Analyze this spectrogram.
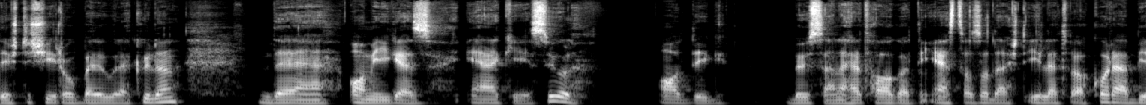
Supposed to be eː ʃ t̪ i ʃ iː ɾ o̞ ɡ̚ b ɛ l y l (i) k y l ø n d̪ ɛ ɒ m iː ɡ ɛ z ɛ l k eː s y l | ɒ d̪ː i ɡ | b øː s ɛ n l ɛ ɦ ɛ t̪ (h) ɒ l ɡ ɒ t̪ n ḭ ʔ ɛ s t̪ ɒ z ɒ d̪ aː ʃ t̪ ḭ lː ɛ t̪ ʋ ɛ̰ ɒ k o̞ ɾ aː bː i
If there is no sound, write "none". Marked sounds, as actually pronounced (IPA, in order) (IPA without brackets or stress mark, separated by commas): ɛ, h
